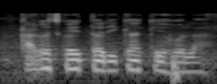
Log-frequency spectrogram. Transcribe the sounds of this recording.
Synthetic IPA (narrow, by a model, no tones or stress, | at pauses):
ka̰ɡɔd͡ʒkɔit̪ɔɾikakeɦola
